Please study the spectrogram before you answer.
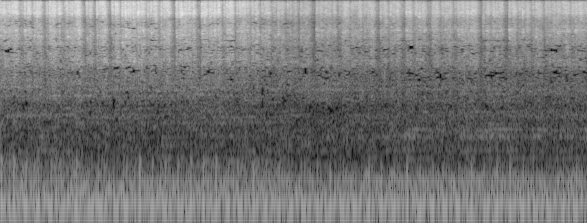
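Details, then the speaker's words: Truck engine with busted spark plug still fitted: uneven idle with dull knock about every quarter second, clanking near exhaust, engine shaking; runs better but still knocks, spark plug suspected. "still clanking up there yeah the exhaust with the motor shaking it's a drive could be still sounds like it's got that knock though I feel like that spark plug is definitely a problem"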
